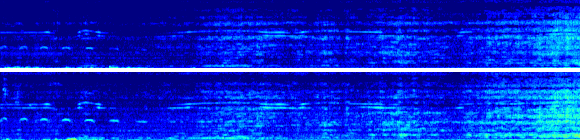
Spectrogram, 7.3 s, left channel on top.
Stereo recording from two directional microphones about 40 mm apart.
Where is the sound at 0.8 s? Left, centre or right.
Right.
